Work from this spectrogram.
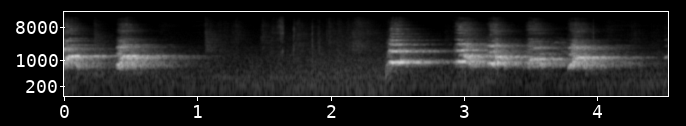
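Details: A male red-and-white Welsh Corgi puppy, born 23 September 2018, gives sharp, high-pitched barks in two quick bursts separated by a pause.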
